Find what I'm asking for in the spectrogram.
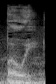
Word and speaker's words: Bowie: Apparently, the correct pronunciation is Bowie, just in case you're one of those people who says it incorrectly.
